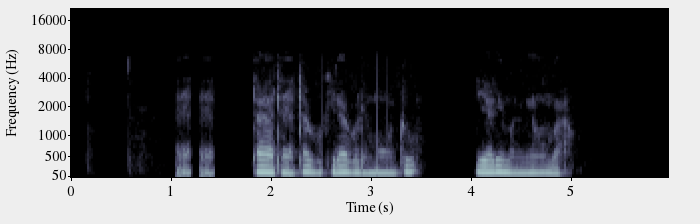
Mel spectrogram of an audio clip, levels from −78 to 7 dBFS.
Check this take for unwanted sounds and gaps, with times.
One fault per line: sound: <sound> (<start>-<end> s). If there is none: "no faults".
sound: laugh (1.0-1.4 s)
